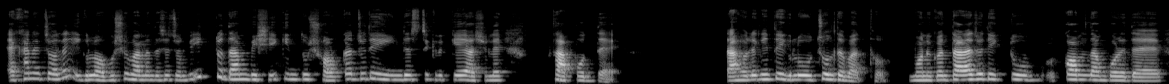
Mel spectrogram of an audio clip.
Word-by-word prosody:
এখানে 260 +5 -4
চলে। 245 +6 -1
এগুলো 210 +1 +1
অবশ্যই 200 +6 -6
বাংলাদেশে 210 0 -2
চলবে। 205 +3 -5
একটু 365 0 -5
দাম 235 0 +5
বেশি। 220 -1 -2
কিন্তু 235 -1 -4 0.2
সরকার 185 +7 -2
যদি 260 +1 -5
এই 230 - +1
ইন্ডাস্ট্রি 220 +1 -2 0.2
কে 210 - +1
আসলে 195 +1 -5 0.6
সাপোর্ট 190 -1 +4
দেয়, 290 - -6 1.1
তাহলে 200 +3 +5
কিন্তু 235 +2 +1
এগুলো 215 -1 +2 0.2
চলতে 225 -3 +3
বাধ্য। 150 - -7 0.4
মনে 195 0 +1
করেন 205 0 0
তারা 215 +1 +11
যদি 245 0 +2
একটু 235 0 -5 0.5
কম 225 -1 +6
দাম 200 -1 +1
করে 190 -1 +1
দেয়, 165 -1 0
215 Hz, 165 wpm, -22 LUFS, 200-235 Hz, 1.1 s, তারা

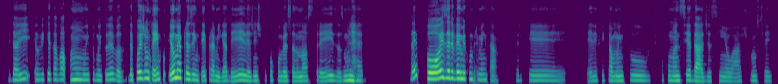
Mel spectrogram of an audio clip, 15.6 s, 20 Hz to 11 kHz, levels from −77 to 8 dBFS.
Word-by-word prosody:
e 200 - -22
daí 210 +3 -4
eu 205 0 -10
vi 215 +1 -9
que 220 - -13
ele - - 0
estava 215 0 -6
muito, 210 0 -2
muito 195 0 -8
nervoso. 200 -6 -4
Depois 245 +6 +2
de 270 - +2
um 265 - +6
tempo 225 +2 0
eu 240 +5 +7
me 290 - +10
apresentei 210 -8 0
para 195 -1 -7
amiga 170 0 -5
dele, 180 +4 -2
a - - -3
gente 175 +1 -8
ficou 175 0 -15
conversando 170 -1 -6
nós 165 +1 -6
3, 170 +3 -5
as 160 +1 -10
mulheres. 180 0 0 0.9
Depois 250 -2 +7
ele 275 -1 +6
veio 255 0 +7
me 245 - +3
cumprimentar, 215 -5 -8 0.3
porque 185 -1 -11 0.4
ele 170 +2 -11
fica 185 0 -10
muito, 180 0 -7
tipo, 180 - -31
com 185 - -8
uma 180 0 -3
ansiedade, 180 -3 -3
assim, 165 +1 -13
eu 160 -1 -10
acho, 155 +2 -17
não 175 0 -11
sei. 170 -1 -18
185 Hz, 175 wpm, -19 LUFS, 175-210 Hz, 0.9 s, me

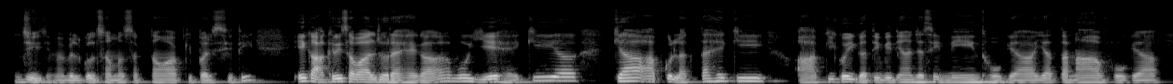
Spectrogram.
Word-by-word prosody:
जी, 110 -3 0
जी। 95 -1 -8
मैं 95 0 -6
बिल्कुल 95 +1 0
समझ 100 0 -3
सकता 100 0 -7
हूँ 100 0 -1
आपकी 100 +3 -5
परिस्थिति। 105 0 -4 0.4
एक 150 +1 +6
आख़िरी 110 +6 +5
सवाल 115 -5 +4
जो 110 0 +3
रहेगा 100 0 +1 0.2
वो 145 +1 +2
ये 125 -1 +4
है 100 -3 -4
कि 170 +12 0
अ, 175 0 +2 0.4
क्या 155 0 +5
आपको 130 -5 +1
लगता 105 +4 -1
है 150 +2 +1
कि 150 -1 +1 0.3
आपकी 105 +4 -3
कोई 125 0 +4
गतिविधियाँ 105 +1 0
जैसे 105 +3 0
नींद 105 +1 -1
हो 100 -3 -1
गया 100 -1 -2
या 100 +1 -1
तनाव 100 +1 -1
हो 95 -1 -2
गया 95 0 -4
105 Hz, 180 wpm, -23 LUFS, 100-125 Hz, 0.4 s, एक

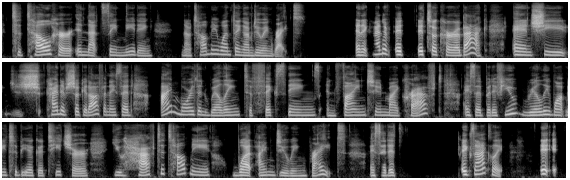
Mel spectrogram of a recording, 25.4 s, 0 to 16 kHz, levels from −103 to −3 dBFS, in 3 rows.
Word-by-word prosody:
to 205 - -4
tell 215 +7 +4
her 160 0 +2
in 205 -1 -6
that 175 -2 -2
same 185 -4 -6
meeting, 170 -6 -7 0.4
"Now 80 -1 -7
tell 215 +2 -5
me 270 +1 -6
1 235 -2 -3
thing 215 -5 -4
I'm 175 0 -1
doing 165 -3 -5
right," - - -3 0.8
and 200 0 +5
it 190 - +1
kind 245 +5 +5
of 285 - +2
it 230 0 +7 0.2
it 230 0 +5
took 225 -3 +3
her 180 -3 +4
aback, 315 - +2 0.4
and 210 -3 +3
she 200 -4 +5
sh - - +4
kind 240 +2 +1
of 225 - -2
shook 215 -3 +2
it 190 - -3
off 260 +6 +1
and 200 -2 -8
I 200 - -4
said, 190 -2 -4 0.4
"I'm 380 -7 +2
more 230 0 -4
than 215 -5 -8
willing 190 +4 -4
to 170 - -8
fix 185 +2 -4
things 190 -1 -5
and 165 -2 -12
fine 195 +2 0
tune 195 -2 -3
my 175 -2 -2
craft," 290 - -2 0.3
I 195 - -3
said, 180 -1 -3
"but 180 0 -4
if 180 +4 -4
you 295 +5 -3
really 200 +5 -2
want 195 -3 -2
me 195 0 -7
to 205 - -4
be 195 -1 -7
a 180 - -3
good 165 0 -7
teacher, 165 -7 0 0.4
you 190 -1 -5
have 185 +3 +4
to 290 -1 -4
tell 275 +4 -1
me 210 -5 -4 0.3
what 180 0 +5
I'm 195 +3 -3
doing 165 -2 -5
right," 245 - -3 0.4
I 180 - -1
said, 175 0 0
"it" 185 -2 +2 1.0
Exactly, 255 - +4 0.6
i - - +11
it - - +4
195 Hz, 175 wpm, -25 LUFS, 180-230 Hz, 1.0 s, i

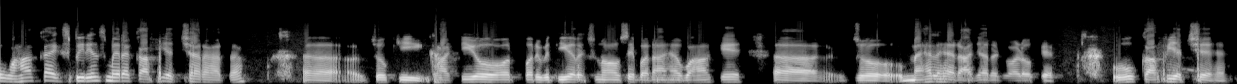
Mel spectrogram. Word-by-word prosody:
वहाँ 150 +5 +1
का 185 - +2
एक्सपीरियंस 165 +1 +1
मेरा 160 -2 +3
काफ़ी 120 - 0
अच्छा 135 -2 -1
रहा 110 -2 0
था - - -4 0.7
अ, 100 -2 -1
जो 110 - +3
कि 110 0 0 0.3
घाटियों 120 +4 +2 0.2
और 115 0 +2 0.2
पर्वतीय 115 +1 +2
रचनाओं 110 -1 0
से - - +2
बना 105 +1 0
है, 105 - 0
वहाँ 105 +1 +1
के 115 0 +2
अ, 95 -5 -1 0.2
जो 100 -4 +3
महल 130 +5 0
हैं 115 - +2
राजा 100 +2 -1
रजवाड़ों 100 -1 -3
के, - - +2 0.7
वो 115 +3 +4
काफ़ी 125 +4 +2
अच्छे 115 - 0
हैं, 90 - -4
110 Hz, 150 wpm, -13 LUFS, 105-120 Hz, 0.7 s, वो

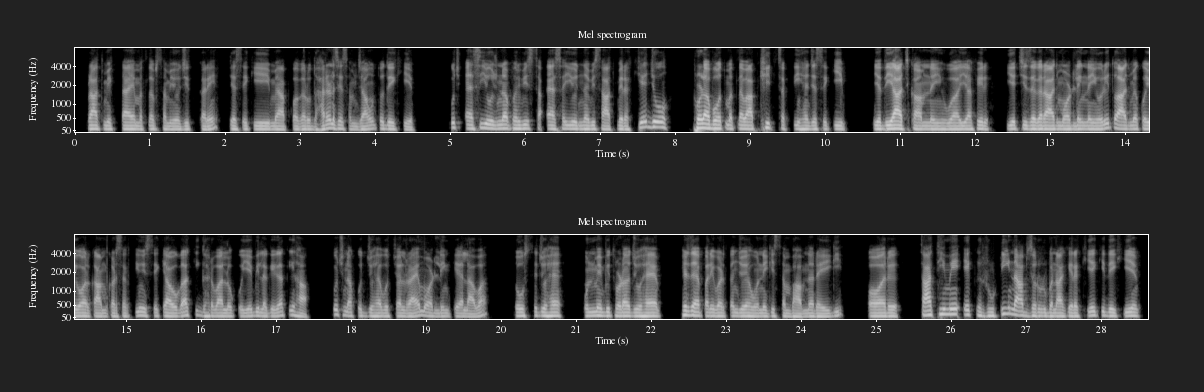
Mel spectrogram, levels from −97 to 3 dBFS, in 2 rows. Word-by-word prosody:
प्राथमिकताएँ 120 -1 +1
मतलब 115 0 -3
समयोजित 110 -1 -3
करें, 110 +3 -1 0.2
जैसे 115 0 -2
कि 115 0 0
मैं 110 0 0
आपको 105 +2 -3
उदाहरण 110 +7 0
से 130 -1 -1
समझाऊँ 110 +2 -3
तो 125 - -2
देखिए, 110 -4 -2 0.5
कुछ 170 0 -3
ऐसी 135 +4 -1
योजना 140 -1 +3
पर 130 -1 +3
भी 135 0 +1 0.2
ऐसा 125 0 0
योजना 125 -1 +1
भी 120 - +1
साथ 110 -1 -1
में 120 - +3
रखिये 170 - 0
जो 185 -2 +5 0.4
थोड़ा-बहुत 145 -3 +7
मतलब 130 0 +1
आप 120 -1 +2
खींच 165 -3 +1
सकती 125 0 -4
हैं 115 0 +2
जैसे 120 0 -3
कि, 120 0 -2 0.4
यदि 125 +1 +5
आज 120 -4 +5
काम 115 0 0
नहीं 115 -1 +1
हुआ 115 +1 +2
या 115 +1 +2
फिर 120 -2 0 0.2
ये 125 0 +2
चीज़ 125 +1 -1
अगर 120 0 +5
आज 115 -1 +5
मॉडलिंग 115 0 +1
नहीं 115 -1 +2
हो 115 - +3
रही 155 +4 +2
तो - - -2
आज 125 -2 +4
मैं 125 0 0
कोई 120 0 0
और 115 - +1
काम 110 0 -1
कर 110 0 -3
सकती 110 +5 -6
हूँ। 135 - +1
इससे 120 0 -6
क्या 120 0 -1
होगा 110 +5 +1
कि 150 +2 -8
घर 120 -3 -2
वालों 115 -1 0
को 115 0 -9
ये 120 +2 -1
भी 130 - -2
लगेगा 115 +3 -1
कि 155 +2 -6
हाँ, 110 -8 0 0.3
कुछ 165 -3 -4
न 125 - -1
कुछ 120 -1 -6
जो 115 0 -3
है 115 - +1
वो 110 0 -1
चल 110 0 -4
रहा 110 0 0
है 130 - 0
मॉडलिंग 110 -5 -3
के 110 - -6
अलावा, 105 +3 -2 0.4
तो 125 - +1
उससे 130 +2 -3
जो 130 0 +1
है, 125 0 +3 0.3
उनमें 130 +1 +2
भी 130 -1 +1
थोड़ा 120 0 +3
जो 120 - +4
है 115 0 +5
हृदय 145 +4 0
परिवर्तन 120 -1 -1
जो 115 - 0
है 120 - +4
होने 110 0 +1
की 120 - -3
संभावना 105 -1 -1
रहेगी 105 +4 -1 0.4
और 115 0 +4 0.4
साथ 155 +4 +3
ही 185 - +4
में 185 0 +5
एक 165 -2 0
रुटीन 135 - 0
आप 140 -4 +2
ज़रूर 120 0 0
बना 115 -1 +2
के 115 +2 -1
रखिए 130 +5 0
कि 135 0 -5
देखिए 125 +1 +1
120 Hz, 235 wpm, -23 LUFS, 110-130 Hz, 0.5 s, थोड़ा-बहुत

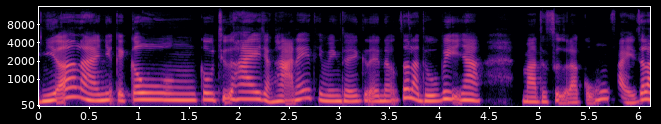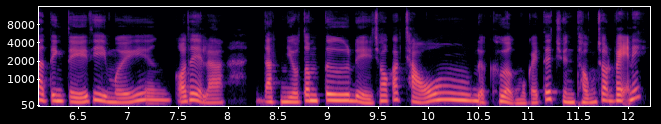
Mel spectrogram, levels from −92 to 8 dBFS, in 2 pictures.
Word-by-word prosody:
nghĩa 210 - +3
này, 230 -7 +2
những 240 +2 +1
cái 220 - -3
câu 250 +1 +1 0.3
câu 250 -1 0
chữ 245 - -5
hay 270 0 0
chẳng 200 -6 -2
hạn 195 +4 0
ấy, 290 +4 -3
thì 230 - -3
mình 200 -1 0
thấy 195 0 -2
cái 225 - -4
đấy 195 - -3
nó 200 - -1
cũng 235 - -9
rất 320 - 0
là 285 - 0
thú 205 -1 +1
vị 275 +4 0
nha. 230 -3 +1 0.4
Mà 175 -2 -2
thực 175 - -4
sự - - -5
là 155 - -4
cũng 250 - -6
phải 135 -1 -5
rất 255 - 0
là 255 - +3
tinh 210 -1 +1
tế 170 -2 0
thì 225 -5 +2
mới 165 +9 0 0.3
có 180 - 0
thể 230 0 +2
là 145 -2 -4 0.3
đặt 170 -6 -3
nhiều 170 -1 +3
tâm 215 +4 +4
tư 220 0 +5
để 175 -10 +1
cho 205 +7 -1
các 255 +4 -3
cháu 195 +11 +2 0.3
được 205 - -1
hưởng 150 -10 +1
một 125 - -5
cái 140 +2 -4
Tết 265 - +1
truyền 160 -9 -1
thống 155 0 -2
trọn 215 +2 -1
vẹn 220 +3 +3
ấy. 320 - -3
210 Hz, 275 wpm, -25 LUFS, 175-240 Hz, 0.4 s, tư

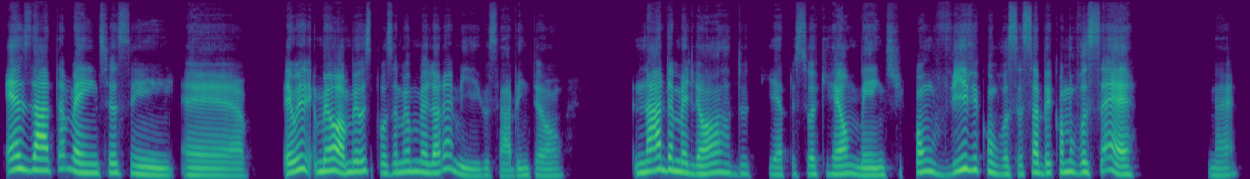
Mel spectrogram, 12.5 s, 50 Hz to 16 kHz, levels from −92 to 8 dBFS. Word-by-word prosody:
Exatamente. 230 -6 +4
Assim, 155 -6 -2
eh, 135 -2 -2 0.4
eu 195 +4 +4
e 260 -1 +3
meu 220 +2 +6
meu 205 +1 +2
esposo 185 -5 -6
é - - -2
meu 205 +2 -1
melhor 190 -3 0
amigo, 140 - -4
sabe. 125 +1 -7
Então, 130 -1 -7 0.7
nada 230 +7 +4
melhor 190 -2 +1
do 165 0 -12
que 150 - -10
a 150 - -4
pessoa 160 +1 -8
que 160 +1 -17
realmente 150 -3 -1
convive 205 - +2
com 200 -5 -3
você 160 0 -6
saber 190 +1 0
como 200 +1 0
você 195 +2 -2
é, 160 -11 +4 0.7
né? 140 +2 -8
175 Hz, 145 wpm, -24 LUFS, 145-205 Hz, 0.7 s, meu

